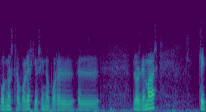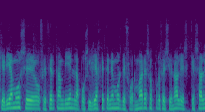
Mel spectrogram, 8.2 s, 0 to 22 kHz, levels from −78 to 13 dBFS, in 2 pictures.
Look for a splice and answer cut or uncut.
uncut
